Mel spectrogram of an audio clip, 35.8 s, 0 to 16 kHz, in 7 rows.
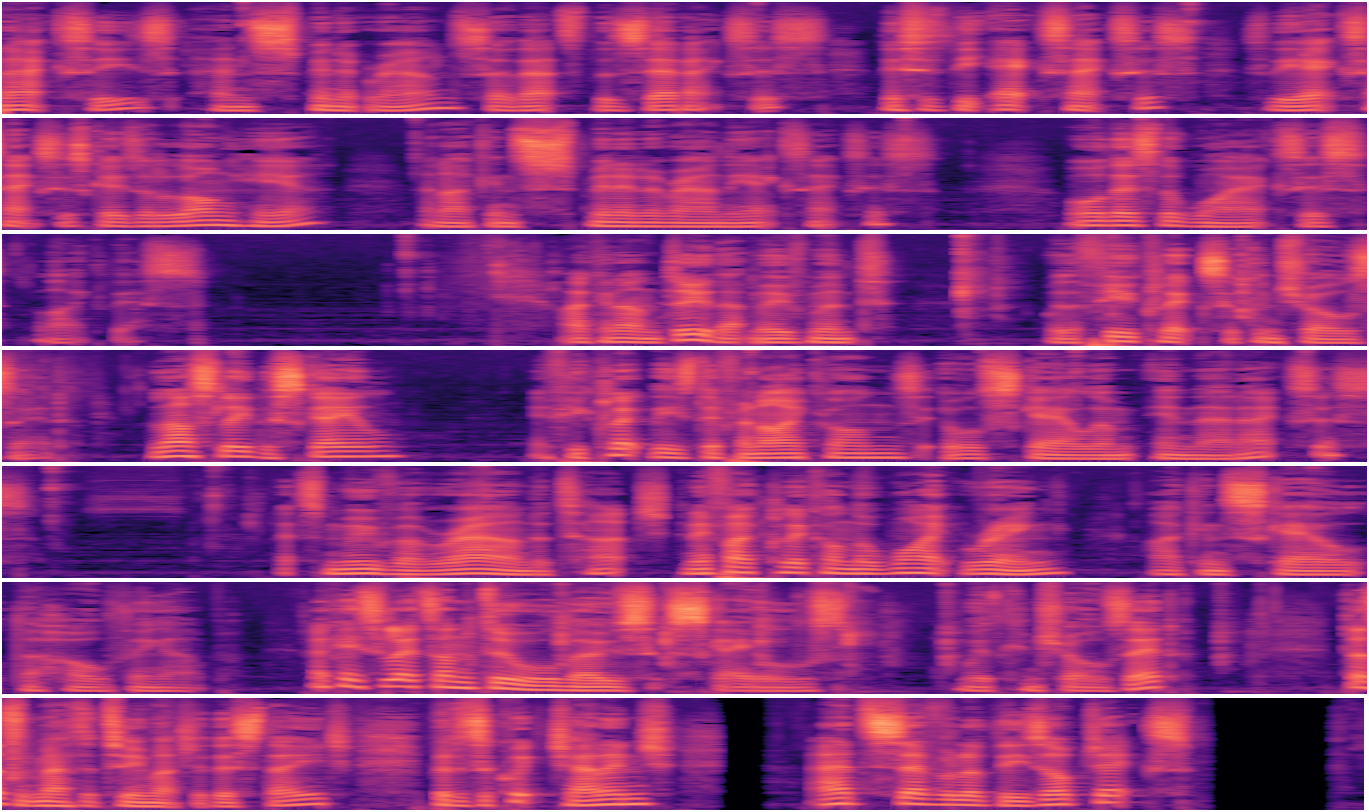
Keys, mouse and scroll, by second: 12.9 ctrl+z, 20.2-21.2 drag, 21.2-22.9 middle drag, 22.9-26.5 drag, 26.5-33.7 middle drag, 26.9 ctrl+z, 33.7-35.8 drag.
